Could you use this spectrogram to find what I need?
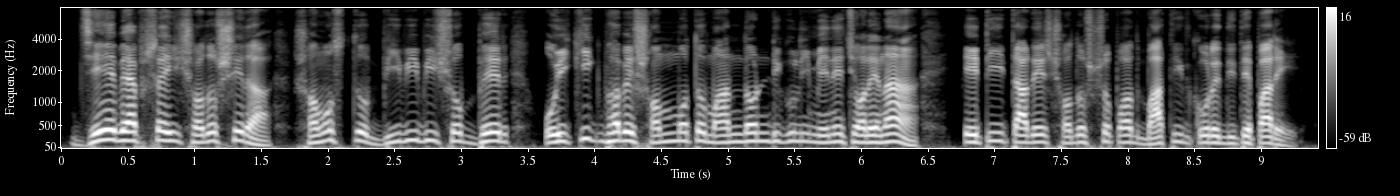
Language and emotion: Bengali, neutral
